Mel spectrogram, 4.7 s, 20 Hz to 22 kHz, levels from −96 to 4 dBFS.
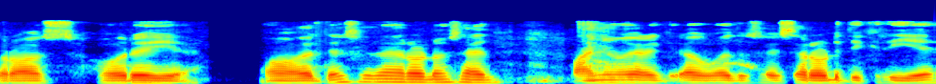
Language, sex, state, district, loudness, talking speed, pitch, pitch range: Hindi, male, Bihar, Araria, -16 LUFS, 305 wpm, 115 Hz, 110-125 Hz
